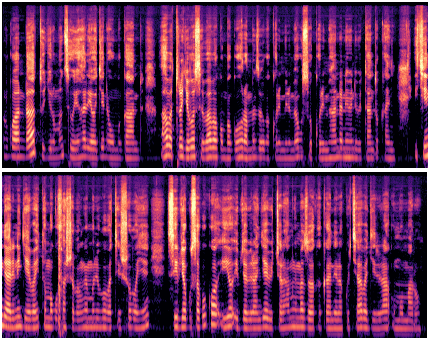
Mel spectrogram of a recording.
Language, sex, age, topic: Kinyarwanda, female, 25-35, education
